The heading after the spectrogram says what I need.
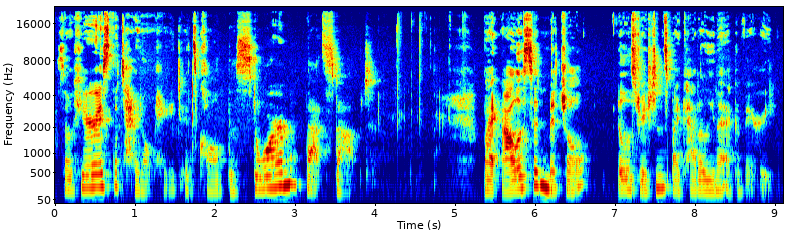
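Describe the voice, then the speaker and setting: A woman leading a children's church storytime at home, talking gently to young listeners with questions and reading aloud. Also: mid-range voice, unhurried, roomy sound. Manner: gentle teacher talk, asking children questions.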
